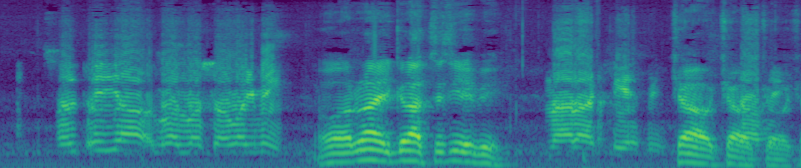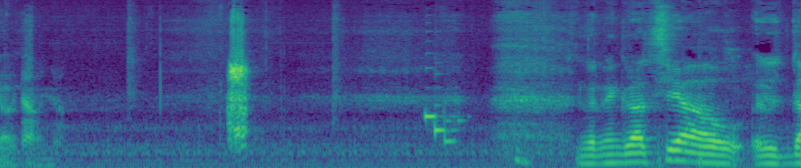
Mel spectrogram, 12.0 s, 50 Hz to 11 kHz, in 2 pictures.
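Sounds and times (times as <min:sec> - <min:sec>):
falling electronic beeps: 0:09.2 - 0:09.6.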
